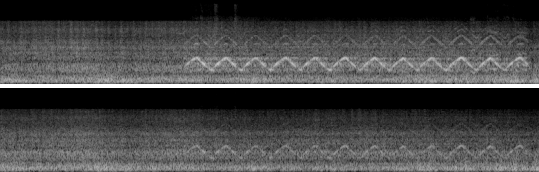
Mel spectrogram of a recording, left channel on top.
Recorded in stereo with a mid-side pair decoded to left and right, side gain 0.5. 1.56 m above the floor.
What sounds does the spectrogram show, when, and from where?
1.8 s a siren: 65° left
